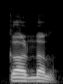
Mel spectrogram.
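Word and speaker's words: colonel: ओ एन एल सीओ एल ओ एन एल कर्नल खांसी ऐसा चीज है ना कि रुकना कितना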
